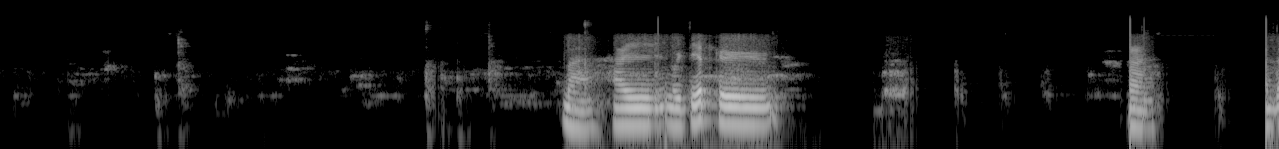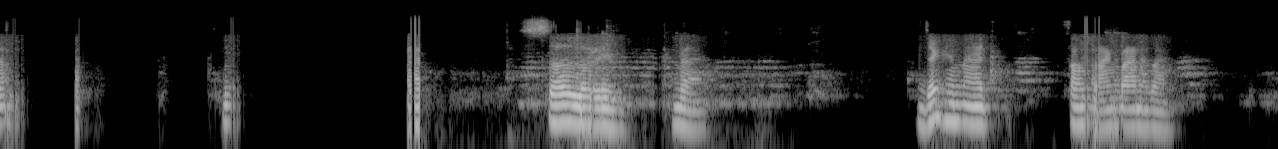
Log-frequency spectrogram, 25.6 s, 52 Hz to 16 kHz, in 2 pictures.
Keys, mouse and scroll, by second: 0.5 Caps_Lock, 1.6 e, 4.3 a, 4.7 e, 12.4-13.8 typing, 16.8 shift+s, 17.7 a, 18.4 a, 18.7 r, 24.3-25.5 drag.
